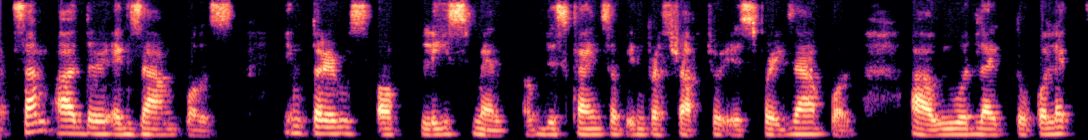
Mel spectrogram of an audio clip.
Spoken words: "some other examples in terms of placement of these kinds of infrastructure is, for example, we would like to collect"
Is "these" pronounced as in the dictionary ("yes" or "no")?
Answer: no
